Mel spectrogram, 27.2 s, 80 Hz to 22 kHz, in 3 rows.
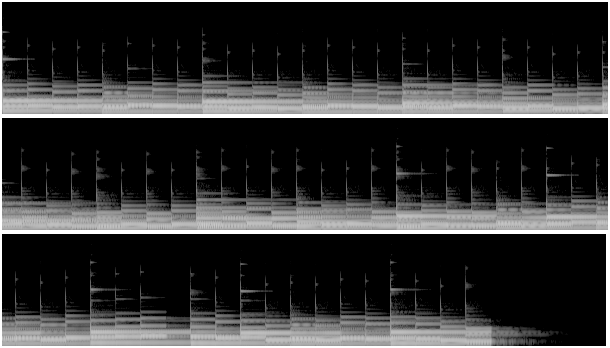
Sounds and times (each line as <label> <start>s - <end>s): music 0.0s - 26.4s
